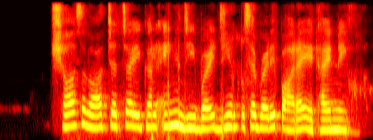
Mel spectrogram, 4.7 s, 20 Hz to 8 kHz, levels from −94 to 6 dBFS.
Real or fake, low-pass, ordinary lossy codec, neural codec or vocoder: fake; 7.2 kHz; MP3, 48 kbps; codec, 16 kHz, 2 kbps, X-Codec, HuBERT features, trained on LibriSpeech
